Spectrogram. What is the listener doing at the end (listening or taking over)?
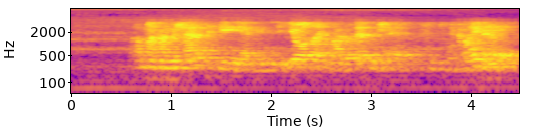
taking over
